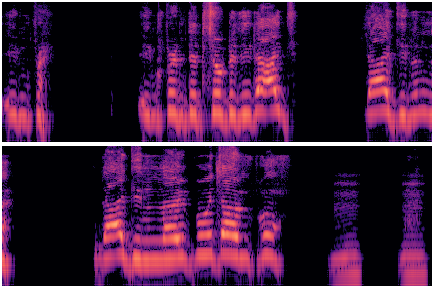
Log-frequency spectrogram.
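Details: Adult male with a severe type of cerebral palsy; dysarthria.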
